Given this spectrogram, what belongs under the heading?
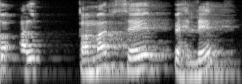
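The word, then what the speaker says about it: القمر: अल कमर जो अल कमर से पहले जो लाम आएगा वो नातिक होगा, यानी उसे पढ़ा जाएगा।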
